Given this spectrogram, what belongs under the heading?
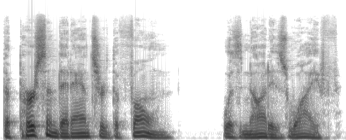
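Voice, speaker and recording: A man narrating a scripted horror story in a measured, solemn storytelling manner. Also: low-pitched, darkish tone, slightly rough.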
